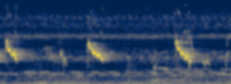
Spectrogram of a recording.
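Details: Lombok white-eye (kecial kuning) giving a challenging song to provoke rivals: three thin, high, falling notes about a second apart, each with a softer trailing squeak, over background hum.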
